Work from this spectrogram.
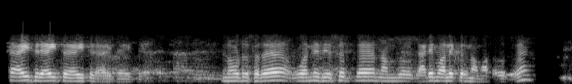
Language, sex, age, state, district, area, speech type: Kannada, male, 60+, Karnataka, Dharwad, rural, conversation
